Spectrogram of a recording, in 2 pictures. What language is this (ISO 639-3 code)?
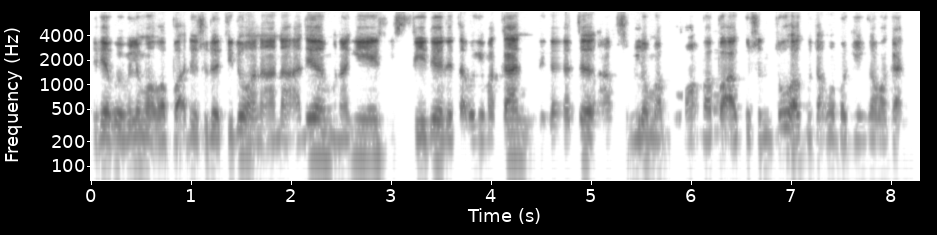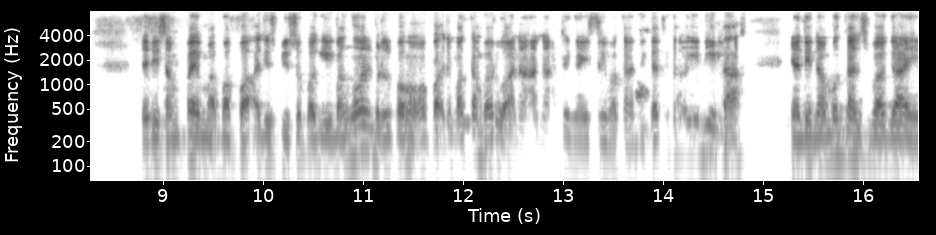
msa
